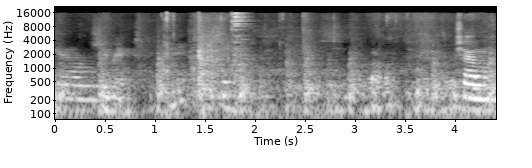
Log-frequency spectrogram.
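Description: Faint voices in the room, with a few soft clicks of instruments being handled.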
